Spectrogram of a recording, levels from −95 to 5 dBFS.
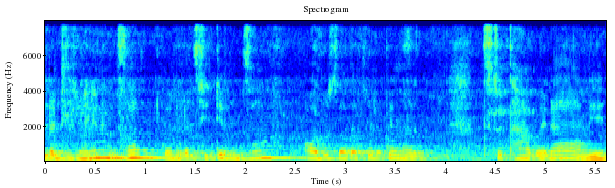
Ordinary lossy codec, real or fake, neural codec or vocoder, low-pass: none; fake; codec, 16 kHz, 16 kbps, FunCodec, trained on LibriTTS, 50 frames a second; none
